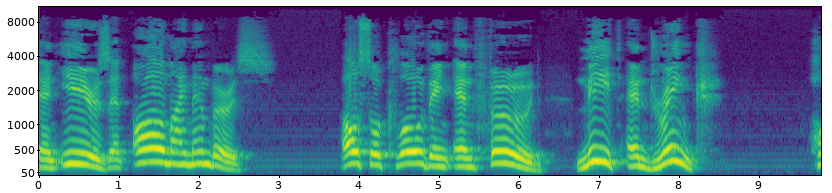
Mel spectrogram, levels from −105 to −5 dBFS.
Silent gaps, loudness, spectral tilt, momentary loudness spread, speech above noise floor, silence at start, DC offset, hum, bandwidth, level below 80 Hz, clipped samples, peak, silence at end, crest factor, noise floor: none; -15 LUFS; -7.5 dB/octave; 9 LU; 47 dB; 0 s; under 0.1%; none; 8.6 kHz; -72 dBFS; under 0.1%; -4 dBFS; 0 s; 12 dB; -62 dBFS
